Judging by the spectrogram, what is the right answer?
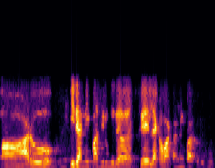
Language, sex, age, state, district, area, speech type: Odia, male, 18-30, Odisha, Balangir, urban, conversation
